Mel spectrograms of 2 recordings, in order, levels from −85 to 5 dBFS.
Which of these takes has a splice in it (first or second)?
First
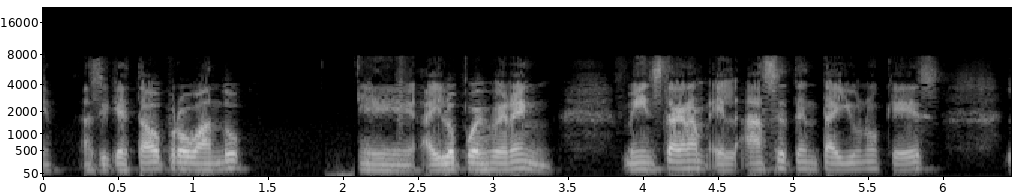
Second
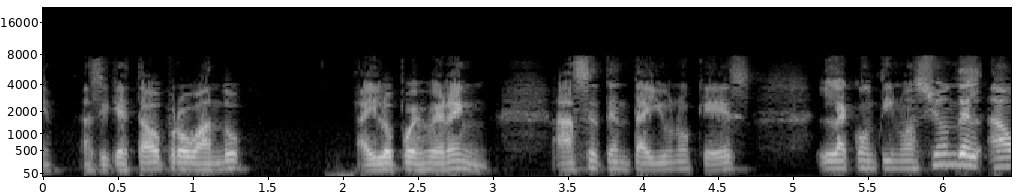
second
